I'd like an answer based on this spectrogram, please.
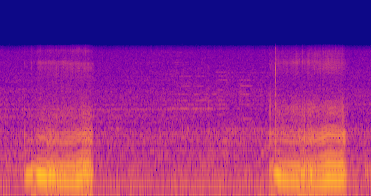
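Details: Sleeping dog snoring: two long, low, throaty snores, each about one and a half seconds, separated by several seconds of quiet breathing, in a quiet indoor room.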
